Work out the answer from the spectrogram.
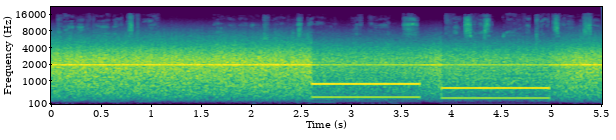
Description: Aircraft SELCAL, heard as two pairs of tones, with radio static, a steady whistle near 1960 Hz and speech in English. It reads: BL-AJ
